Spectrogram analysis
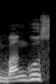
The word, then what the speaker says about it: Bangus: এন জি ইউ এস কেউ কেউ উচ্চারণ করছেন বাঙ্গুস কেউ কেউ বলছেন বুঙ্গুস দুটোই মনে হয় ঠিক চলে এসেছি প্রায় এই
